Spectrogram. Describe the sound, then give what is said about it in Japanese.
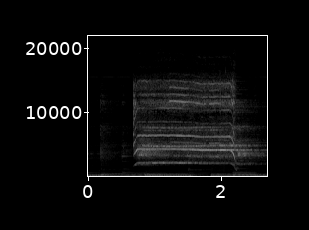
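A shrill, sustained scream sound effect cuts in over eerie low background music, holding a high pitch for about a second and a half before sliding down and cutting off. “まあ、キャーっていう音楽も入れたんだけどねこういうこういう音ですよキャーっていうのねはいちょっと今流します”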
